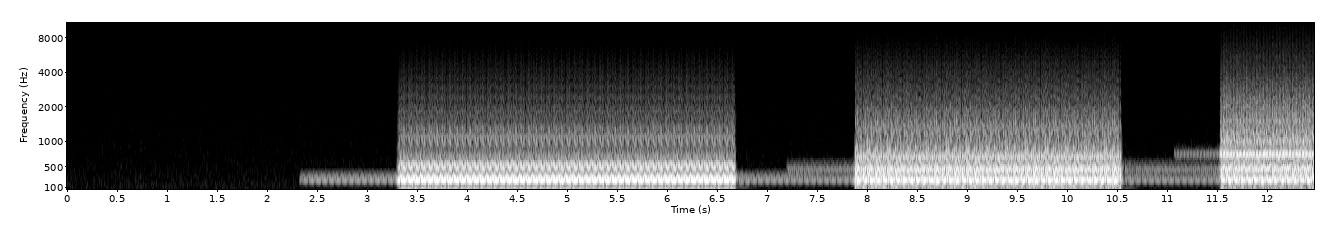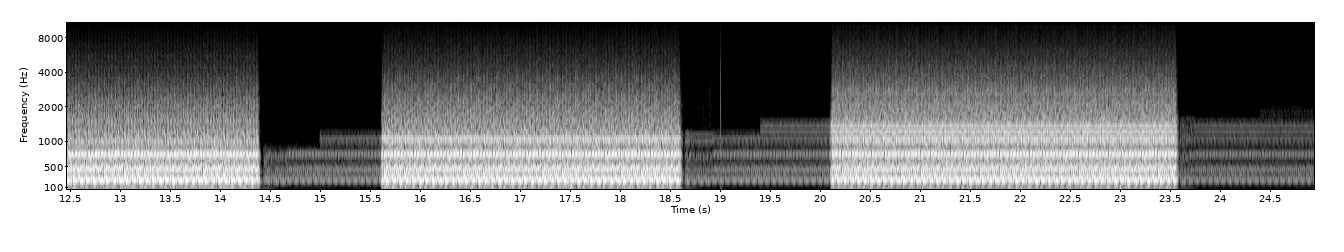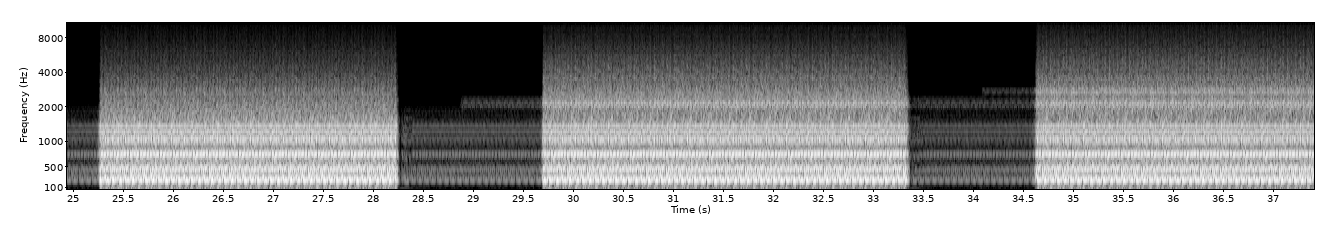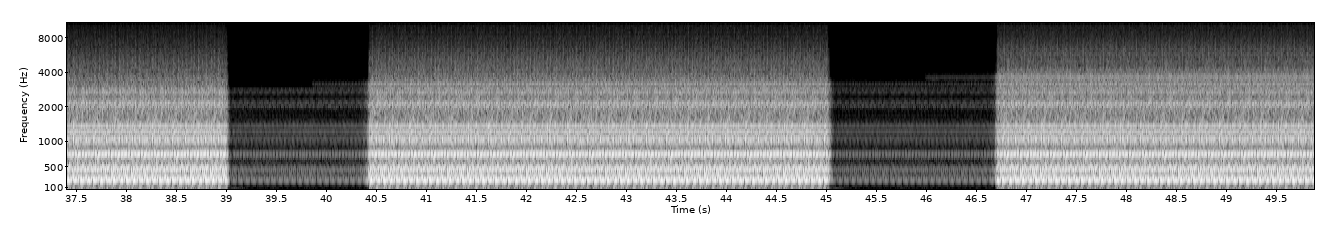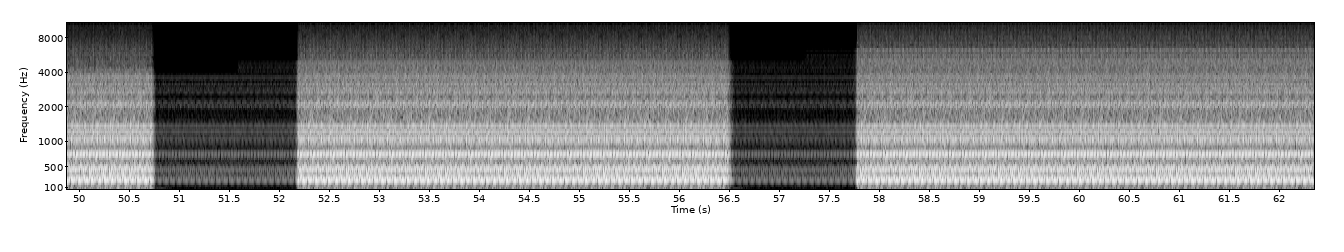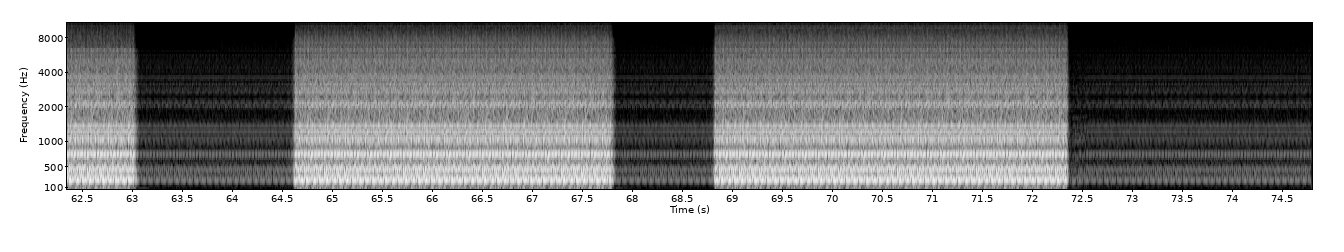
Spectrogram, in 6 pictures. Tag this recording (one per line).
Kulturfabrik
Synthesizer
